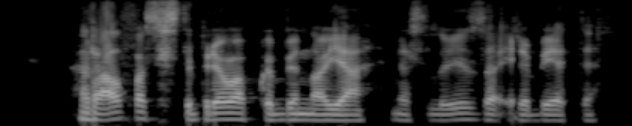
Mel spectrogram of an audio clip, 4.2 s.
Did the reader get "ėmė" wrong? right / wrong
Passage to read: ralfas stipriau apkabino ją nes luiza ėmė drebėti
wrong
